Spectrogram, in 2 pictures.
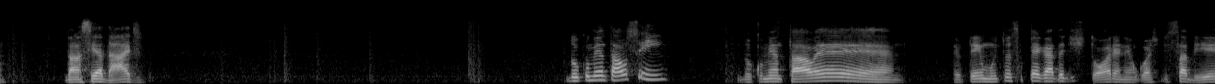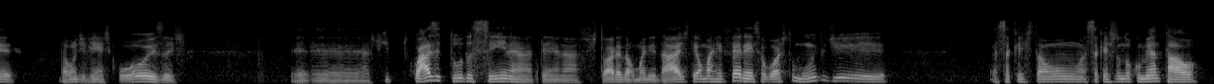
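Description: At 6.65 to 6.78 s the room background dips by about 10 dB for roughly a sixth of a second, then comes back. This is background gated by the echo canceller: with the loudspeaker active, it clamped the microphone hard and released it moments later.

Around 11.31 to 11.33 s the speech turns briefly rougher and noisier for 20 ms, with no gap. That is a lost packet rebuilt from error correction: the Opus decoder played the low-bitrate copy carried in the following packet in place of the missing one.

At 13.43 to 13.47 s there is a short smear where 20 ms of audio never arrived. This is short concealed packet loss: the receiver extended the preceding sound to bridge the hole and blended back. Within that stretch, at 13.45 s, another lost packet was rebuilt from error correction, adding a moment of grainier texture.

At 14.01 to 14.08 s a very faint, delayed ghost of the speech surfaces, trailing the original by 489 ms. 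This is an echo leak, likely from a loudspeaker on one side whose echo canceller let a scrap of the picked-up voice slip back into the call.

At 19.51 s one more 20 ms packet was lost and rebuilt from error correction, giving a brief coarse patch. From 20.59 to 20.69 s three separate packets were rebuilt this way, so 60 ms of speech sounds rougher and noisier while staying continuous.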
